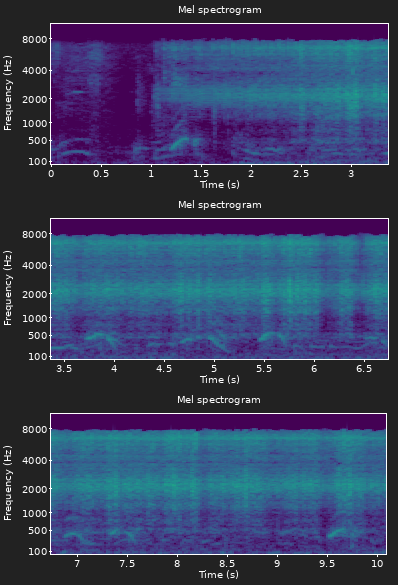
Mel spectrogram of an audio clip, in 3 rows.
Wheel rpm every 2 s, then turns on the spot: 0, 10, 20, 30, 20.
2-10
